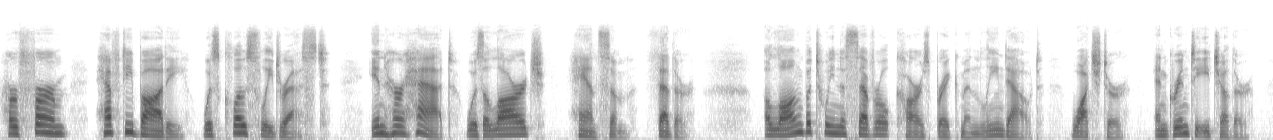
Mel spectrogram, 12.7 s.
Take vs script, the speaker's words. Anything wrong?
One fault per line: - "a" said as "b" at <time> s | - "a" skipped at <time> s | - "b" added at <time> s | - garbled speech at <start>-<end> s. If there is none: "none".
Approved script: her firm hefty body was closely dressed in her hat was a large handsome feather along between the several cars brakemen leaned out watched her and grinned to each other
none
